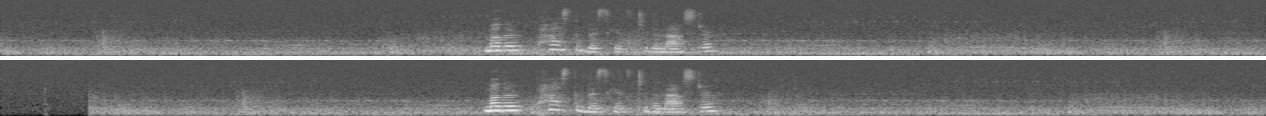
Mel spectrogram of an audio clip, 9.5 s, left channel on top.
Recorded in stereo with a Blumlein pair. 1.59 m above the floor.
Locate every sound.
3.6 s a woman speaking: 25° right, 1.3 m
